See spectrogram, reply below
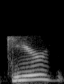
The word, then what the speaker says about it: Geer: All right, David, David, Gear, GEER.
